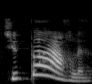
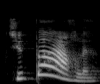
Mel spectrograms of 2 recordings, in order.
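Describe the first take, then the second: First: It is said with a sharp, commanding tune. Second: The same.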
